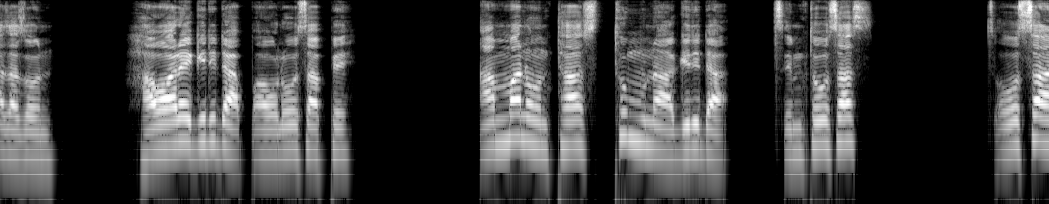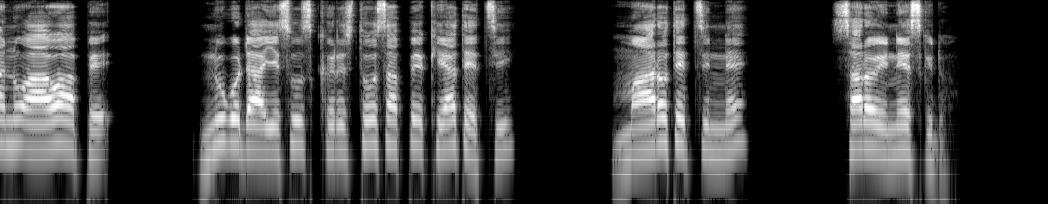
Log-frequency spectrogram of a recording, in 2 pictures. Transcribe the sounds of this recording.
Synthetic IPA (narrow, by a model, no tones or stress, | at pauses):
ɐzɐzɔn | hɐwaːɾɛɡɪd̪ɪd̪ɐpʼɐwʊlo̞ːsɐpːɛ | ʔɐmːɐnɔnt̪aːst̪ʊmːʊnaːɡɪd̪ɪd̪ɐ | t͡sʼɪmt̪o̞ːsɐs | t͡sʼo̞ːsːaːnʊaːwaːpːɛ | nʊɡɔd̪aːjɛsuːskɪɾɪst̪o̞ːsɐpːɛkɪjɐt̪ɛt͡sːɪ | maːɾɔt̪ɛt͡sːɪnːɛ | sɐɾɔjneːsɡɪd̪ɔ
